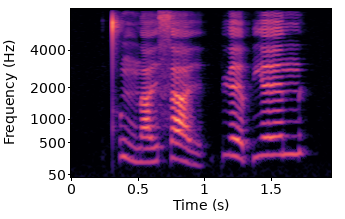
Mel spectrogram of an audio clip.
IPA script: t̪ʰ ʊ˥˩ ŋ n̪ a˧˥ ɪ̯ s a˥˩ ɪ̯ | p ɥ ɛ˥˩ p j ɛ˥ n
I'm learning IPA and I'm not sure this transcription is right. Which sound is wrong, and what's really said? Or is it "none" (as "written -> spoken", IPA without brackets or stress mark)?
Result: none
